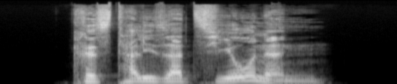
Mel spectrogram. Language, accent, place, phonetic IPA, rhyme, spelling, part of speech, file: German, Germany, Berlin, [kʁɪstalizaˈt͡si̯oːnən], -oːnən, Kristallisationen, noun, De-Kristallisationen.ogg
- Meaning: plural of Kristallisation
